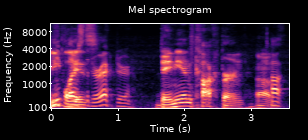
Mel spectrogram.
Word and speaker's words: Cockburn: plays the director damian cockburn cockburn yeah uh yeah and he spelled like it sounds he's the director in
